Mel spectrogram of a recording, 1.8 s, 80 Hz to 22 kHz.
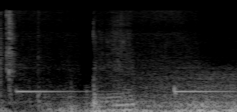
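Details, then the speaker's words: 2010 Chevy Impala key-on after replacing the passenger blend door actuator: steady chimes and low hum, clicking from behind the glove box gone; normal operation. "She is, and we are back to normal. Everything is functioning just fine."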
